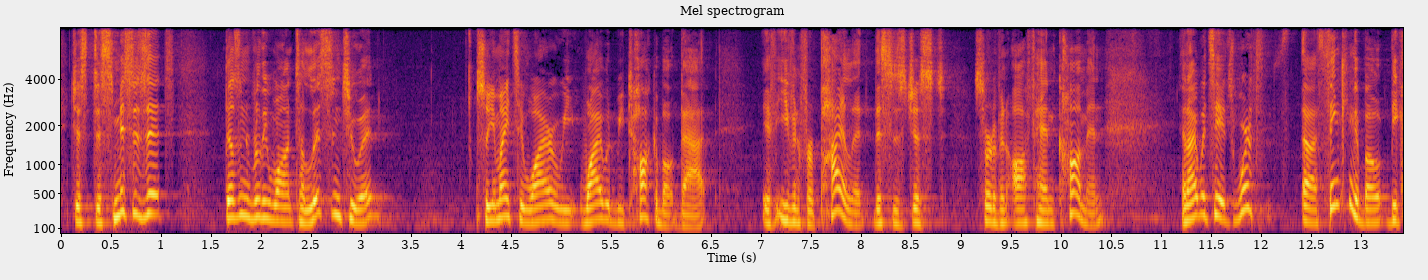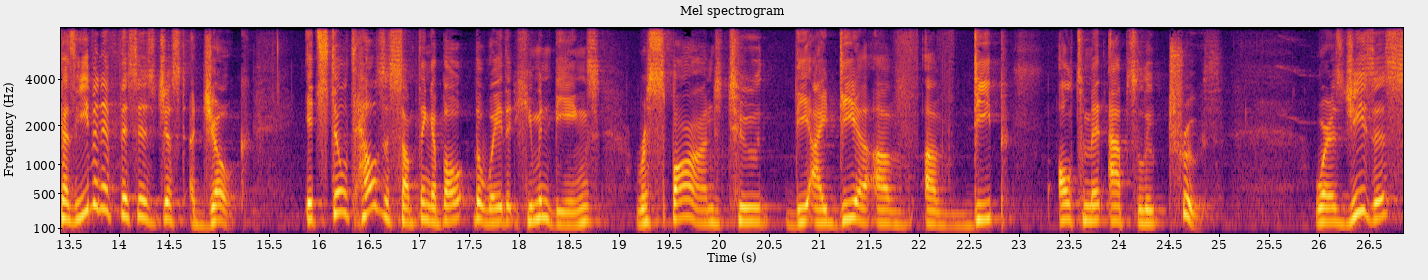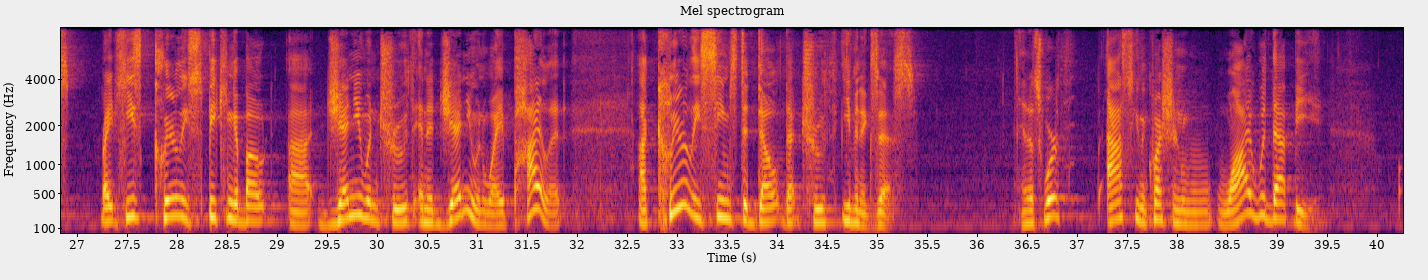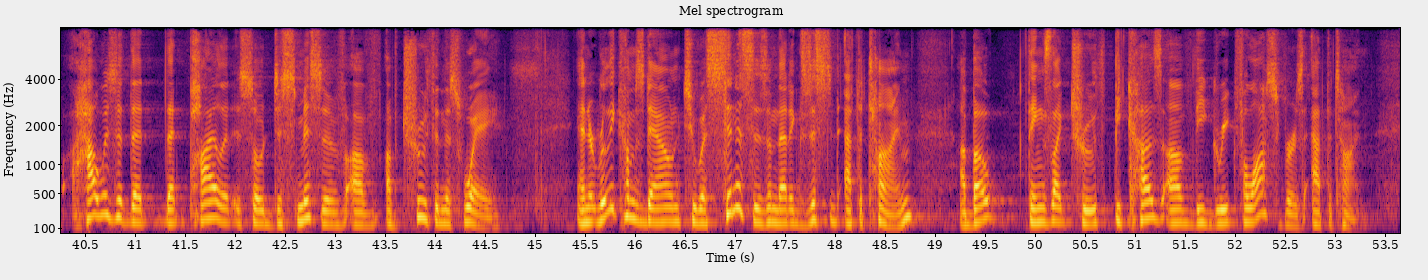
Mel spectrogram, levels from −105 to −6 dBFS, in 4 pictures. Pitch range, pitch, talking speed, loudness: 150-200 Hz, 165 Hz, 165 wpm, -20 LUFS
